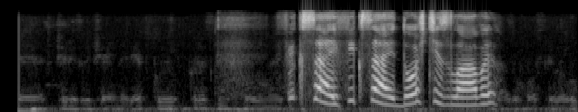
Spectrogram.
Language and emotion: Russian, positive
